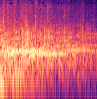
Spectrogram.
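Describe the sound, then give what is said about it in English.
A crowd at a speech by a senator running for president of the United States cheers and applauds in a dense, steady wash of clapping and voices, loud at first and easing slightly over a second and a half, with a sustained whooping tone running through it. “It's always painful when people cheer meaninglessness.”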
